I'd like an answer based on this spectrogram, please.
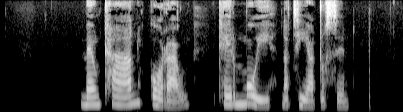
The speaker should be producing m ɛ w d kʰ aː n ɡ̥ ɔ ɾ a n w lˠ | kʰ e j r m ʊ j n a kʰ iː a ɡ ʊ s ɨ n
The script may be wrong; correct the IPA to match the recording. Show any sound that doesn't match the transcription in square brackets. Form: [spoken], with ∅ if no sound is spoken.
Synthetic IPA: m ɛ w [n] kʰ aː n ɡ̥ ɔ ɾ a [∅] w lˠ | kʰ e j r m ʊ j n a [tʰ] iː a [d] ʊ s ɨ n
